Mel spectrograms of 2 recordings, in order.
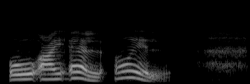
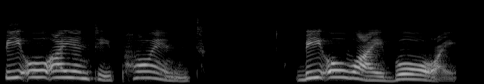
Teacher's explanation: And so the glide begins from back, rounded vowel, between open and half open position, and moves towards the front, unrounded vowel, just above the half closed position. The lips are rounded at first and later loosely spread while the glide is pronounced. The diphthong is rising, closing, and wide glide. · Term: OI sound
